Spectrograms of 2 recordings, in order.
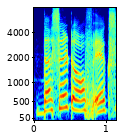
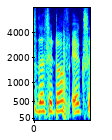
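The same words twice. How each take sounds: First: "The set of X" stretched out word by word; slowly read out. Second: Said in the usual way. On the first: Shown as a demonstration. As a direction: spell out "The set of X" slowly like dictation. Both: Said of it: "x को मतलब बोलना है हमको".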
